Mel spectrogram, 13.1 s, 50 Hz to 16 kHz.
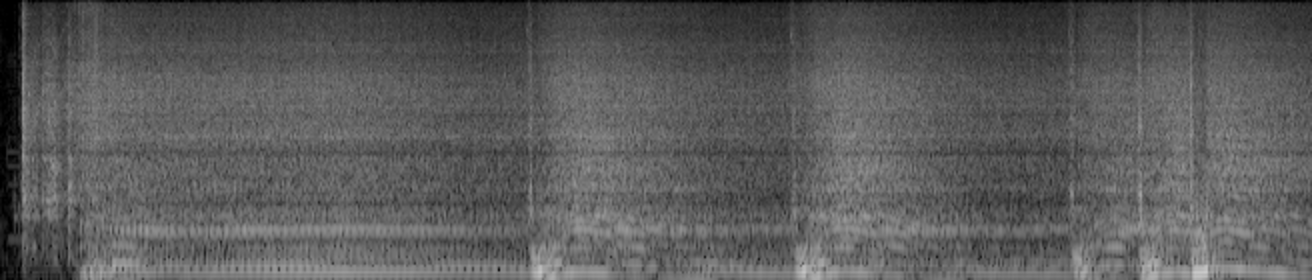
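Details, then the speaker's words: NC third-generation Mazda MX-5 Miata just after installing AEM cold air intake with pre-filter sock: engine cranks, catches, settles into steady idle, then several clean smooth blips; sounds healthy. "Well, it sounds pretty good, but the real test is going to be when we get out on the road, so stay tuned to the end for a real sound sample."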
